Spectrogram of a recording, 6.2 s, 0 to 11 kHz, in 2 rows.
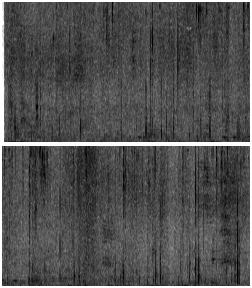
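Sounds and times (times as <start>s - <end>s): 
footsteps walking on cobblestones: 0.0s - 6.1s.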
